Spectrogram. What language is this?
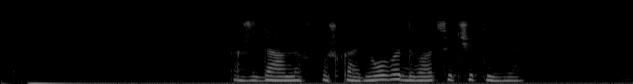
Russian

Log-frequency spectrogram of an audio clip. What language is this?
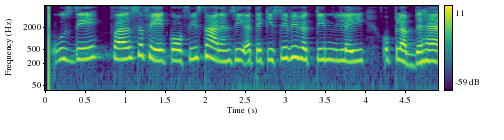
Punjabi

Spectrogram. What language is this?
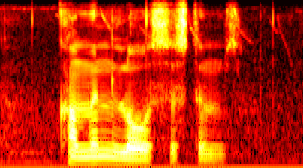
English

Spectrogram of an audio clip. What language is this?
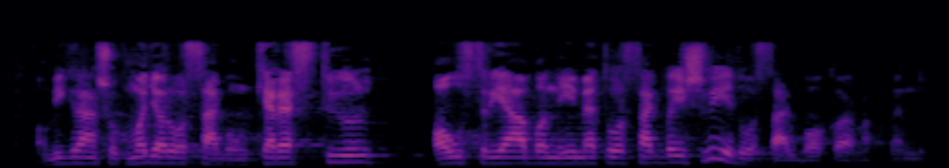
Hungarian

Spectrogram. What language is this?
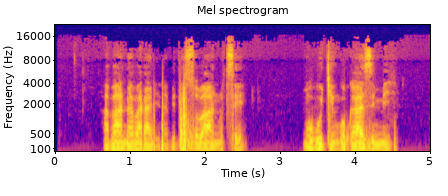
Kinyarwanda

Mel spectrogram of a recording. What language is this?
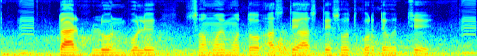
Bangla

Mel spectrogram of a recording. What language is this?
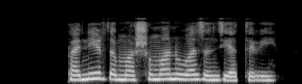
Pashto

